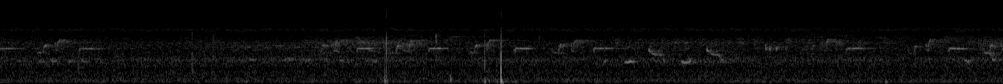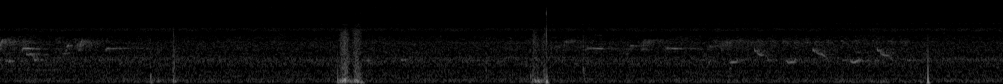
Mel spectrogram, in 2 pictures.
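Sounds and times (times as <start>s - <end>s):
bird singing whistled notes: 0.0s - 1.1s, 2.8s - 11.4s, 15.6s - 19.1s
insects humming: 0.0s - 20.0s.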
